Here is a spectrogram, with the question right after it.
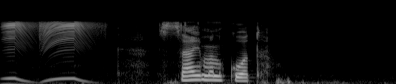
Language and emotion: Russian, neutral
